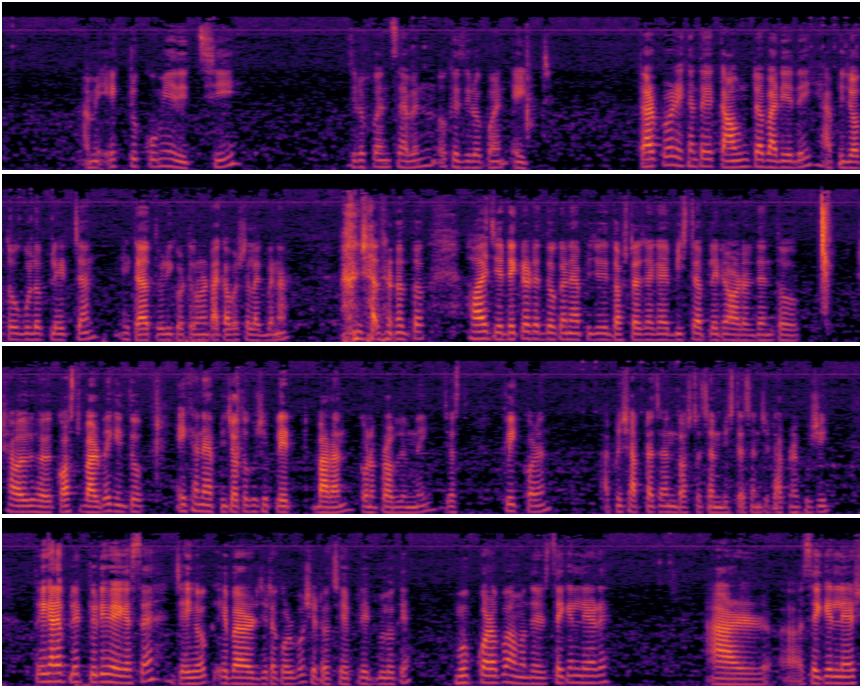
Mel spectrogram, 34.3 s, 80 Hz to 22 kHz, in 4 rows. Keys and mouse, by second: 0.1-1.9 drag, 1.9 middle click, 4.1-6.0 drag, 6.0 middle click, 8.1-10.9 middle drag, 23.0-26.1 drag, 30.1 m.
